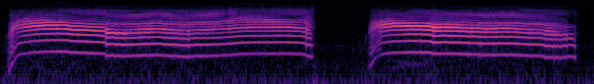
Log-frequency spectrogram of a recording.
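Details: A cat chasing a mouse in the late night utters two long, steady, wailing meows, the first about three seconds long, the second slightly shorter, with a brief pause between.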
